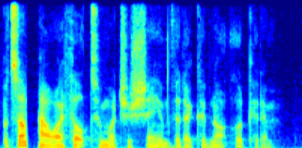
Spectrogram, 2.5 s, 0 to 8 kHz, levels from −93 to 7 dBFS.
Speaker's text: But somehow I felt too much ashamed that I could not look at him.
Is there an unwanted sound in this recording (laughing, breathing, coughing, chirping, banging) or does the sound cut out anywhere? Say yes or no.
yes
